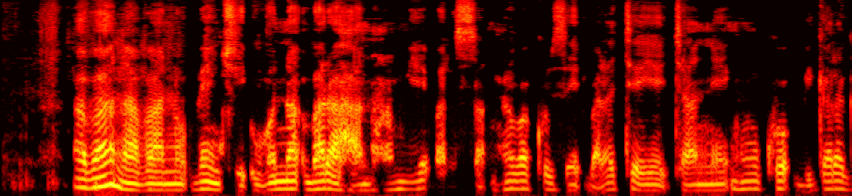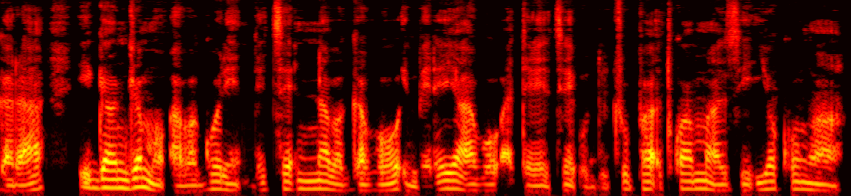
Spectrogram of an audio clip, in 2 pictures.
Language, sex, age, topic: Kinyarwanda, female, 36-49, government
